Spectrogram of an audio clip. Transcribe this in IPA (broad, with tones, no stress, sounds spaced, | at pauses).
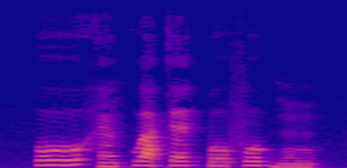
oː˦ h ɛ̃˨ kʷ a˦˨ k ɛ˦ k͡p o˧ f o˦ ɡ͡b ũ˨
